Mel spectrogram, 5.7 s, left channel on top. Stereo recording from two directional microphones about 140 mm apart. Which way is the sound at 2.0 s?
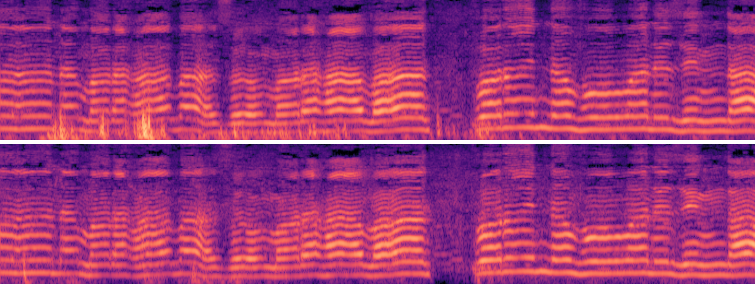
35° left (ahead or behind).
